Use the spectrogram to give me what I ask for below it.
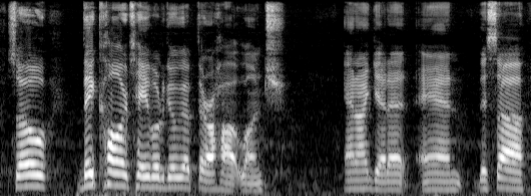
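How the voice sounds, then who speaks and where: A man telling a story in a casual vlog, offhand and full of swearing, often clearing his throat. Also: fairly high pitch, a little slow, sharp tone. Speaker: YouTuber.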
